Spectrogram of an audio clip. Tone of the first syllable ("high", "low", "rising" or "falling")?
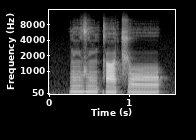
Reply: low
